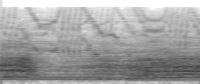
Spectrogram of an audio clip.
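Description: A growling dinosaur roar sound effect, twice, a short one then a longer one, laid over synthesizer background music.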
